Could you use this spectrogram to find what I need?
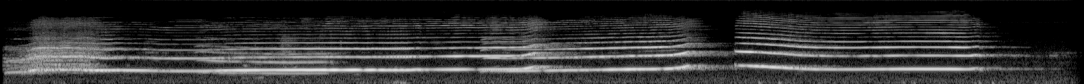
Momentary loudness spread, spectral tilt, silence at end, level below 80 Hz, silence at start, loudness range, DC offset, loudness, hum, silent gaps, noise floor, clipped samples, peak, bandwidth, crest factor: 9 LU; 0 dB/octave; 0.7 s; -52 dBFS; 0.05 s; 2 LU; under 0.1%; -13 LUFS; none; none; -45 dBFS; under 0.1%; -2 dBFS; over 20 kHz; 12 dB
